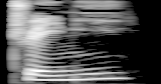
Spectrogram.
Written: trainee

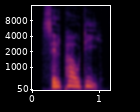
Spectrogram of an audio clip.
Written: selvparodi

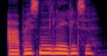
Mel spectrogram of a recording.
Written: arbejdsnedlæggelse

